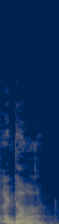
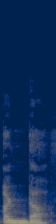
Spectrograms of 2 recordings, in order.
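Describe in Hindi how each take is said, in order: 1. नासिक्य ध्वनि दूसरे अक्षर के बाद आती है। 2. नासिक्य ध्वनि पहले अक्षर के बाद आती है। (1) "इसको पढ़ेंगे अडान" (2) "इसको पढ़ेंगे हम अंडा"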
